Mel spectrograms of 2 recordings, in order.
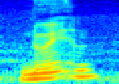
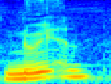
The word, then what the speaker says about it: Nguyễn: Now you'll notice Nguyễn has what's called a dấu ngã, and ngã is pronounced, it kind of goes up and down, it's quite a dramatic one, and so you say Nguyễn, Nguyễn, Nguyễn, and this is where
